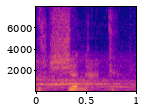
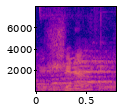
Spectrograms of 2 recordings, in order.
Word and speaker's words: Ganack: I think we're going with Janak. Ganack? Yeah, it's the old JG thing. Soft G.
